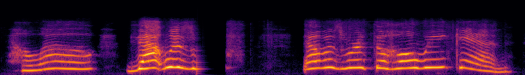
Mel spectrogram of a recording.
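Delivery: high, loud delighted exclaiming; thrilled. Real, not acted. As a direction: gush about the sewing trick. Thrilled by the needle trick.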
